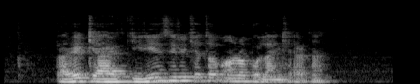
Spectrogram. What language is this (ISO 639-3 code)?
fas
